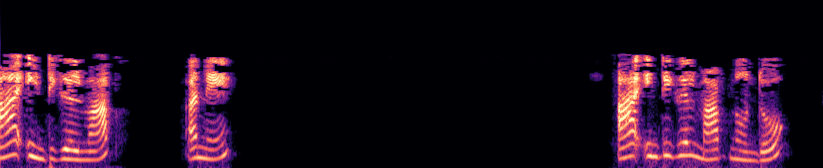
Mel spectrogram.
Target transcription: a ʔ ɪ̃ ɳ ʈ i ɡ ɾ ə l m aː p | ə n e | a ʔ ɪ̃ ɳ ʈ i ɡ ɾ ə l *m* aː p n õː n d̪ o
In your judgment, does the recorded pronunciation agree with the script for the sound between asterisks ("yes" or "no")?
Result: yes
